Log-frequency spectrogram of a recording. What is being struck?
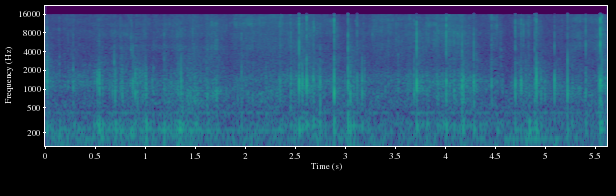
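Faux leather covered box.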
